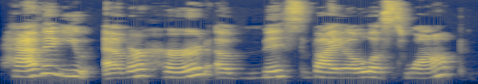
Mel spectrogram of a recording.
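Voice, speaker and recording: A woman's voice: medium pitch, lively intonation, slow pace, fairly bright tone. A woman voicing a big, knowing schoolkid in a storybook who warns and taunts younger pupils with emphasis. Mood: taunting. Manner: emphatic, ominous warnings.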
